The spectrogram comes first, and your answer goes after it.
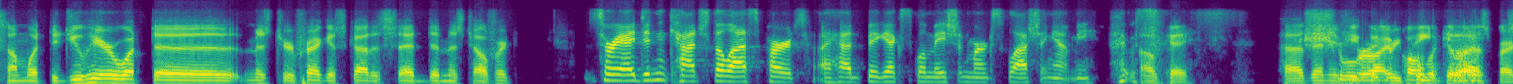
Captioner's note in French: voix de l'interprète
